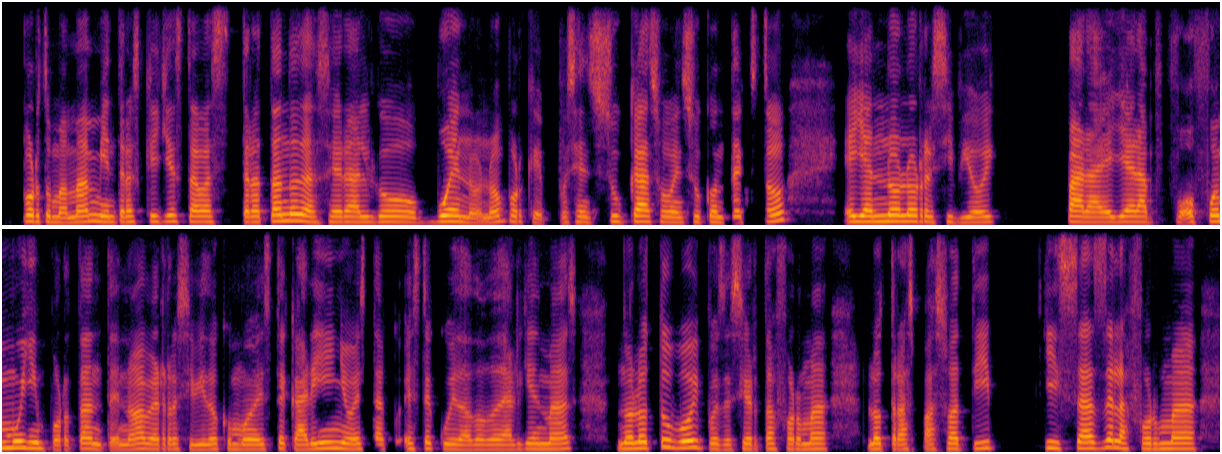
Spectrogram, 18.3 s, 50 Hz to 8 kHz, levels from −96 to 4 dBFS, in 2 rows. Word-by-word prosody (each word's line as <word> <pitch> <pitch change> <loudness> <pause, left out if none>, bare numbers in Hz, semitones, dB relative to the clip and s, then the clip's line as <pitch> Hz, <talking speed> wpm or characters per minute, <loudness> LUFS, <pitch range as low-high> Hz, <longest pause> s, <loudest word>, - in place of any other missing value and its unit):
por 210 -1 +3
tu 200 - -1
mamá 180 +2 +2
mientras 195 -2 0
que 200 - -4
ella 205 +2 -2
estaba 195 -2 +1
s 190 0 -11
tratando 215 +5 +3
de 220 - +6
hacer 185 +1 0
algo 185 0 +1
bueno, 190 -1 +3
¿no? 190 +4 -2
Porque, 200 -2 -5
pues, 175 +1 -11
en 185 -2 -3
su 200 +1 -5
caso, 195 -2 +3
en 175 - -2
su 190 +1 -5
contexto, 195 +5 -2 0.4
ella 200 0 +4
no 215 +1 +5
lo 210 0 +5
recibió 180 -2 -3
y, 190 0 -6 0.5
para 185 -2 +4
ella, 185 +2 +1
era 190 -1 +3
f 185 0 -16
fo - - -1
fue 210 - +1
muy 225 +1 +4
importante, 185 -1 -2
¿no?, 170 - -1
haber 185 -1 +1
recibido 175 0 -3
como 175 -1 -1
este 175 +3 -2
cariño, 190 +3 +1
esta 185 0 -4
este 200 +2 -4
cuidado 175 -3 -3
de 175 0 -1
alguien 185 +2 -3
más, 185 +2 -1 0.3
no 200 0 +2
lo 220 +1 +5
tuvo 240 -2 +3
y, 245 - -1
pues, 185 -5 -5
de 170 - -7
cierta 185 +1 -3
forma, 185 +1 -1 0.3
lo 190 0 +2
traspasó 175 +1 -3
a - - +1
ti, 210 +4 -6 0.3
quizás 215 -1 +1
de 250 +1 +3
la 215 - +3
forma, 195 0 0
190 Hz, 205 wpm, -23 LUFS, 180-205 Hz, 0.5 s, de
